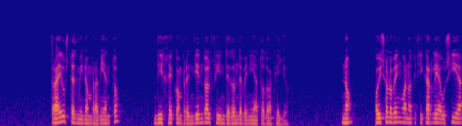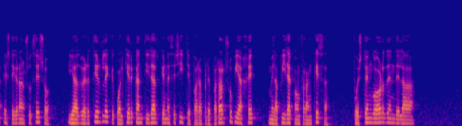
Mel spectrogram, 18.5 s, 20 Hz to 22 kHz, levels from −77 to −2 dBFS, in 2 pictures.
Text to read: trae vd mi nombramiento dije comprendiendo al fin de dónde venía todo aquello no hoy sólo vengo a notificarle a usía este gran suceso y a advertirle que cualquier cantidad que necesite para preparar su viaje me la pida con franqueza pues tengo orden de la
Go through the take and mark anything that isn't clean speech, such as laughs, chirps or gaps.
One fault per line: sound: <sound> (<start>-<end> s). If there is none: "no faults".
no faults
